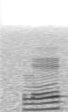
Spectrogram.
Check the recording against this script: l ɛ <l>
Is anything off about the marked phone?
yes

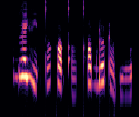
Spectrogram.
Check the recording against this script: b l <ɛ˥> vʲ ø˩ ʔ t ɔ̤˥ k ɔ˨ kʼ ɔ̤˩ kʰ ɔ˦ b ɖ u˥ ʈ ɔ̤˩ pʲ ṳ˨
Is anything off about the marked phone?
no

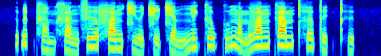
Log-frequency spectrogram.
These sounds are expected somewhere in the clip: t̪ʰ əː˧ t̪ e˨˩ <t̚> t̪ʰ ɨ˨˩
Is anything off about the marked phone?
yes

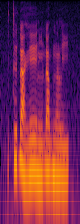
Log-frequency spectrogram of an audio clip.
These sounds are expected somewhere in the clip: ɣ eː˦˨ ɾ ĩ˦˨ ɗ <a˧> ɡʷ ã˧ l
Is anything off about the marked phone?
yes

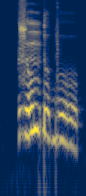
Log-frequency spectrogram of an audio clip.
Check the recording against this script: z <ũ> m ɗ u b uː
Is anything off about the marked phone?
no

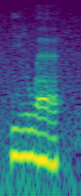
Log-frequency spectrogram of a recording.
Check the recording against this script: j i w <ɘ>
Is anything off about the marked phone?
yes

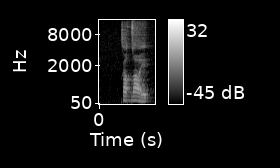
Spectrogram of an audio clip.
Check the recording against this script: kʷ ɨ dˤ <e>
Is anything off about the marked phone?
no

